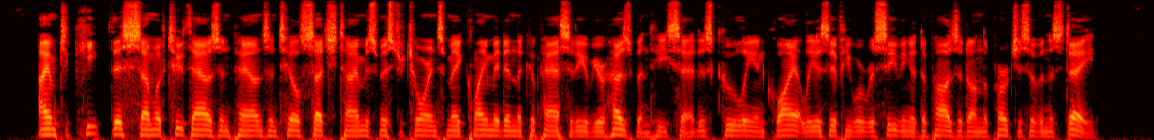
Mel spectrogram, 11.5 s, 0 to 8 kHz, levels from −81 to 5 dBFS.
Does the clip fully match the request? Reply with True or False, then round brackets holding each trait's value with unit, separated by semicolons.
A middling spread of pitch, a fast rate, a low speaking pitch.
False (2.2 semitones; 230 wpm; 105 Hz)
